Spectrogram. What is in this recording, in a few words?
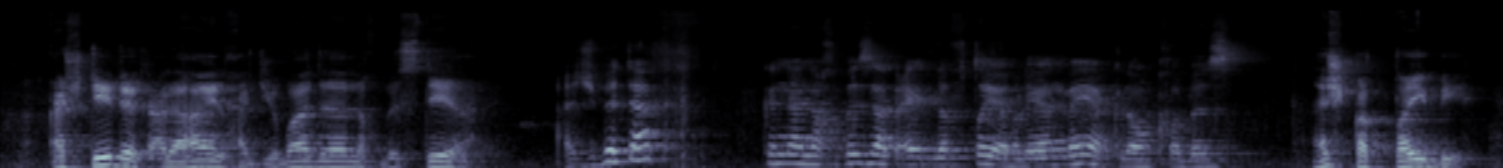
Baghdadi Judeo-Arabic; Audio recording 8.1.2 to accompany section on Lesson 8: Giving Directions, Cooking, Immigration Stories; (blessed be your hands!)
